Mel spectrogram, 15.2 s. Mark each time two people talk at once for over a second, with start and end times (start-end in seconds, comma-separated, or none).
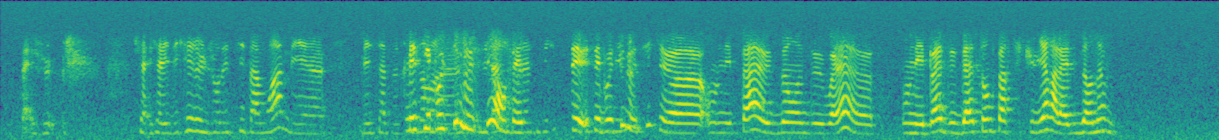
5.1-6.6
